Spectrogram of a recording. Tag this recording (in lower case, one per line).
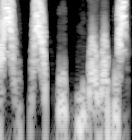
scratching (performance technique)
music
musical instrument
